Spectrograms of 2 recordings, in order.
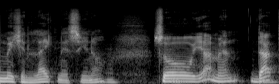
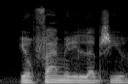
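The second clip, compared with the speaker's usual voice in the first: put-on peaceful, loving, caring voice, lower; 6 semitones lower than usual. Retelling a voice in the speaker's head: imitating a peaceful, caring voice. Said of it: "peaceful voice, like, very caring, loving voice".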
